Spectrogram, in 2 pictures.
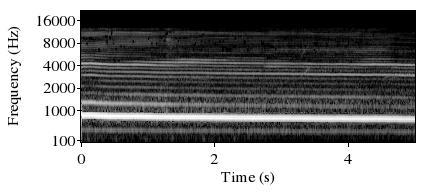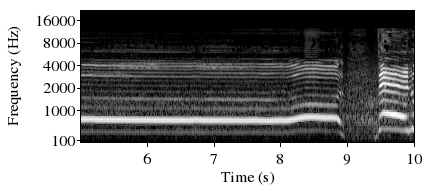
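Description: A football commentator's drawn-out goal cry, "goool", held on one note for about nine seconds and sliding slowly down in pitch. It lifts briefly near the end and then cuts off, and a second, shorter shout follows just before the end.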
